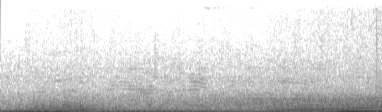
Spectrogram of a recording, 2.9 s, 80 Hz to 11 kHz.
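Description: A car engine accelerates in Cyberpunk 2077, a moderate rising engine tone that climbs in pitch, dips, and climbs again over about three seconds.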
